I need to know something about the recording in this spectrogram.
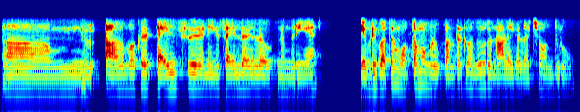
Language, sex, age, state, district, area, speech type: Tamil, male, 18-30, Tamil Nadu, Erode, rural, conversation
